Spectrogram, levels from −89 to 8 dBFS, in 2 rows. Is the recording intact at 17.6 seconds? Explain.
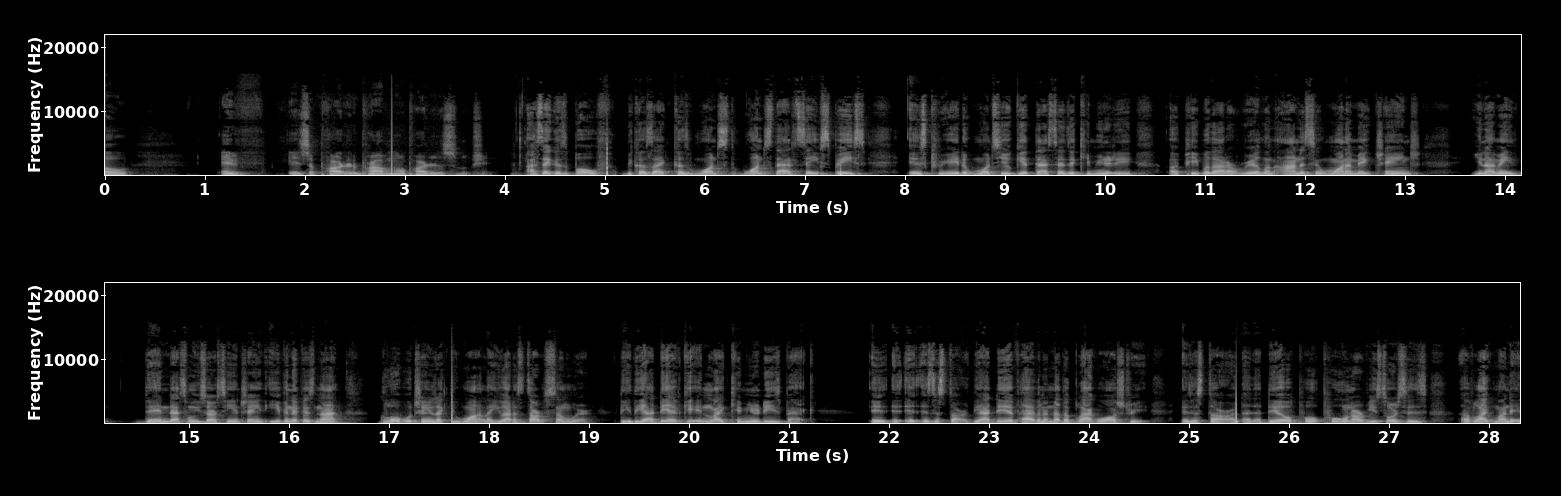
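No. From 17.63 to 17.65 s a single loud pop, likely from a plug, switch or static discharge, adds a sharp pulse peaking roughly 20 dB above the speech, which continues underneath. The waveform shows a tall narrow spike; the spectrogram, a bright full-band vertical line.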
